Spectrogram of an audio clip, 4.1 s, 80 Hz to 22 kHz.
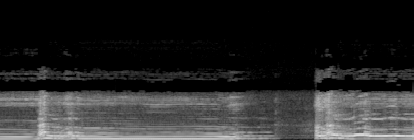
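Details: Two Basset Hounds, a 6-year-old tri-colour and an 8-year-old tan and white, howl along with monthly public address siren tests in long, sustained, slightly wavering tones with rich harmonics, pausing briefly between howls.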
